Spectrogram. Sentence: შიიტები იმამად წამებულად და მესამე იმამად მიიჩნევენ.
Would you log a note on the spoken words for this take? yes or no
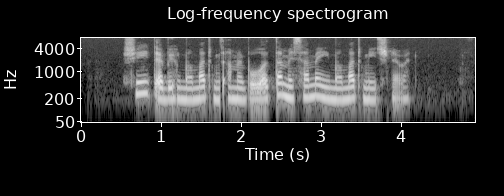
no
